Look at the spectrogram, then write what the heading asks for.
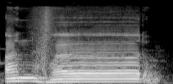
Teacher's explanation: یہاں پر اظہار کا قاعدہ ہو رہا ہے، یہاں پر غنہ نہیں کریں گے · ہا پر کھڑا زبر ہے، اس کو ایک الف کھینچ کے پڑھیں گے، اور را پر پیش ہے اور آگے وقف مطلق کی علامت ہے، یہاں وقف کریں گے تو را کی پیش ختم ہوگی اور یہ را ساکن ہو جائے گا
